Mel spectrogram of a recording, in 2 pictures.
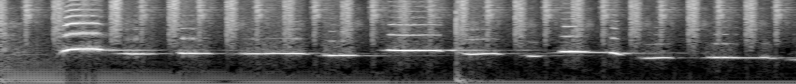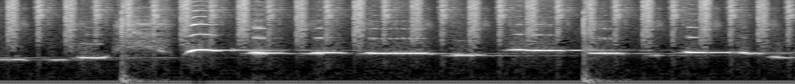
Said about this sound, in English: We're coming up on my favorite part. This is where they do the whistling thing.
